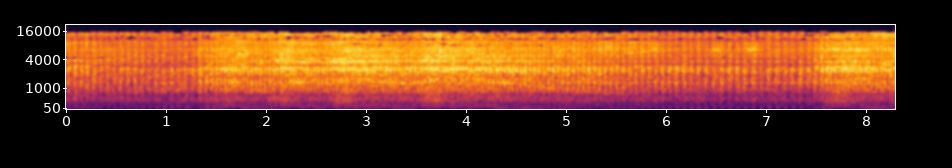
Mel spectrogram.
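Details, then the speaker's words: Yamaha Aerox 155 VVA scooter engine before repair: harsh, rattly clatter and metallic top-end noise over a fast steady idle, most likely caused by a worn camshaft bearing. "karena motor robot ini seperti mendengar di awal video tadi elemen suara mesin itu sangat kasar dan berisik sekali ya turun dan kemungkinan besar atau penyebab utamanya itu ada pada bagian bearing noken as-nya ya"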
